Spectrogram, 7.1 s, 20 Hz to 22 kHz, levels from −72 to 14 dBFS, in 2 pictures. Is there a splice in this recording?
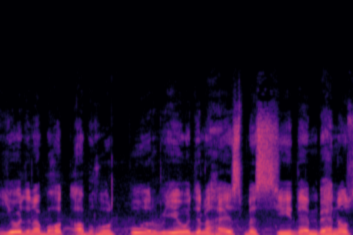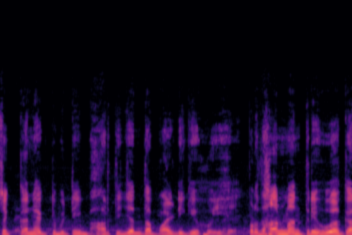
yes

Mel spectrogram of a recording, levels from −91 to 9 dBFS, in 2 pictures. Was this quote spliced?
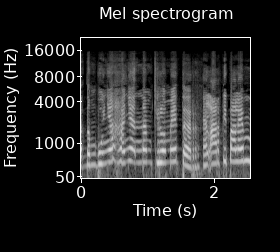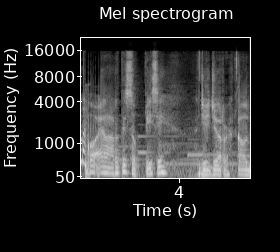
yes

